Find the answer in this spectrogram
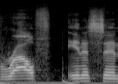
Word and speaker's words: Ralph Ineson: And then let's get into the big man himself, Ralph Ineson, I believe that's how you pronounce his name.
